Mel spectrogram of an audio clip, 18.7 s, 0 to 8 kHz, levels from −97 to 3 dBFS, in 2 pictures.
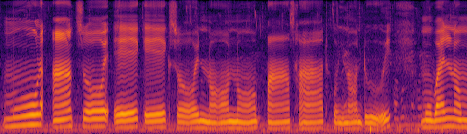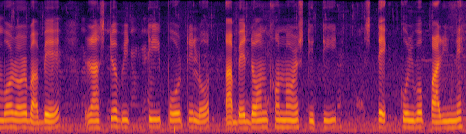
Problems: constant background noise, continuous background conversations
